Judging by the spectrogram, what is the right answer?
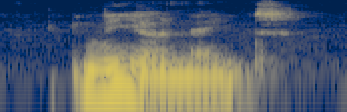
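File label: "neonate", English, British accent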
